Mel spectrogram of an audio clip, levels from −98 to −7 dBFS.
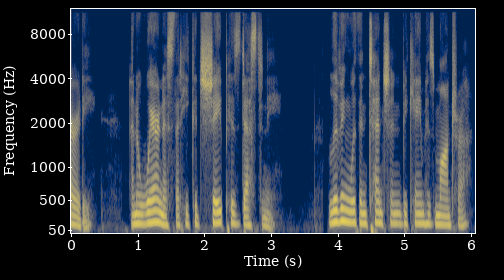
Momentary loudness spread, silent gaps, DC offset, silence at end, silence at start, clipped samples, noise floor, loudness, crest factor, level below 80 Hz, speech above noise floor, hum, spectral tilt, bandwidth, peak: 11 LU; 3.79-3.85 s; under 0.1%; 0.1 s; 0 s; under 0.1%; -73 dBFS; -25 LUFS; 16 dB; -48 dBFS; 48 dB; none; -5 dB/octave; 12 kHz; -10 dBFS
